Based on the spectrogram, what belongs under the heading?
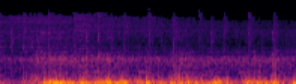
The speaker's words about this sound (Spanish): El barrio de Haringey ha cambiado el ruido del tráfico de la periferia por el de un gran vendaval.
